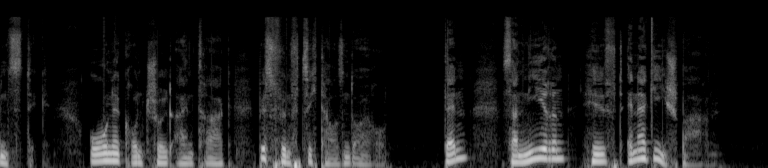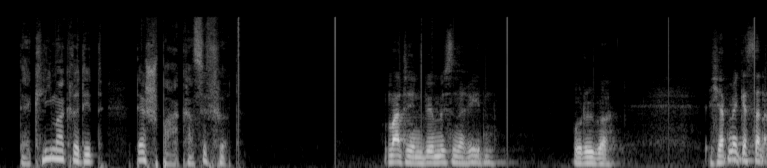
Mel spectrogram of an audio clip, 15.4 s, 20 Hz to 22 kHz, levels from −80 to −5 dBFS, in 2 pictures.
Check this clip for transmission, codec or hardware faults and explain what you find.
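There's one fault: word clock ticks run through the speech from 0.18 to 15.33 s, sharp clicks about ten a second, from a receiver's unlocked clock drifting roughly 200 ppm and slipping samples.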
